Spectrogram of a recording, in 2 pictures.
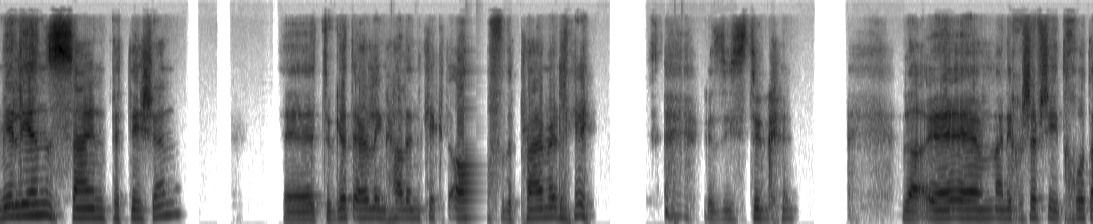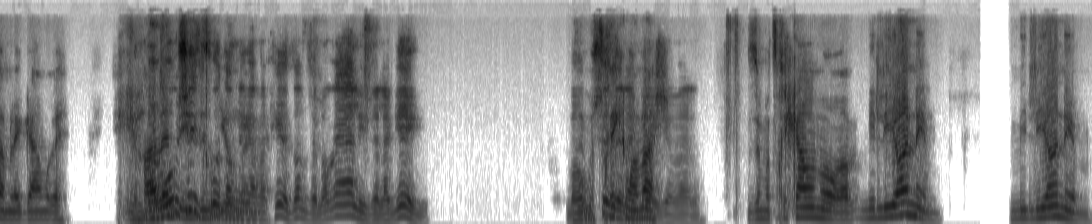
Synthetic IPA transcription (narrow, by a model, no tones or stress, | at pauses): miljõnzsãjnpetiʃõn | etuɡɛtɛɹlĩŋɦalãnd̚kiktɔfðəpɹajmɛɹli | kɔzhiz̥tuɡud̚ | loʔeemaniχo̞ʃevʃeitχuotamleɡamʁe | halãuʃiizuot̪amleɡamʁeaχiazovzeloʁealizelaɡeɡ | baumaʃχikmamaʃava̰l | zemat͡sχikːamameoʁavmiljonimː | iljonim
